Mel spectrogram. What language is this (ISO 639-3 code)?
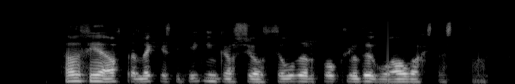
isl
